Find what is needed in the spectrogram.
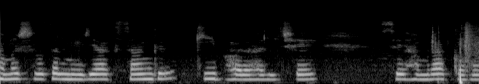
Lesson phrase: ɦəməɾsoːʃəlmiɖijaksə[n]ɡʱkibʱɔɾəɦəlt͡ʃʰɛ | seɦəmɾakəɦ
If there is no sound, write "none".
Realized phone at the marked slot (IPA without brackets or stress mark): ŋ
